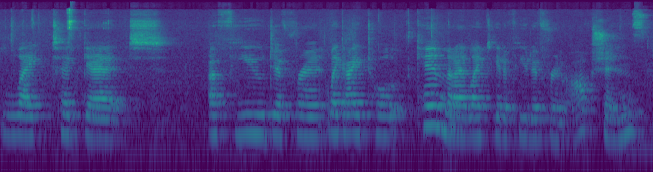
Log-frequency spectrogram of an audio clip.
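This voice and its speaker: A woman's voice: mid-range voice, steady tone, unhurried, a little hiss or hum. A woman school board member asking direct questions during a training work session. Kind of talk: casual meeting discussion. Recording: echoey meeting room.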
